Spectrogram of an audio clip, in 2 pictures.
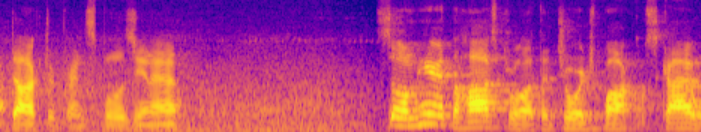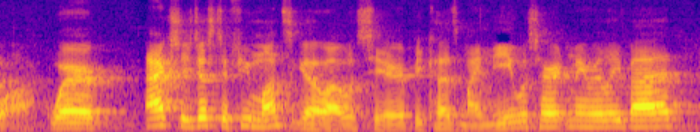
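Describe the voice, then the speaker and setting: Pitched fairly high, a man talks at a fairly quick pace. His voice makes very wide pitch swings. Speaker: stand-up comedian. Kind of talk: stand-up comedy to camera. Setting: outdoors. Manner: laid-back.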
